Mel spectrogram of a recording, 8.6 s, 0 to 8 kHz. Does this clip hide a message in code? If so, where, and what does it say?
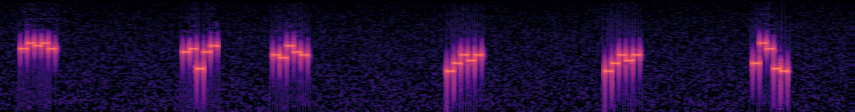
Yes: five-tone selective call (ZVEI) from 0.2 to 7.9 s, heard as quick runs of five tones, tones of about 70 ms. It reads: 99009 89280 76087 14757 14757 44921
